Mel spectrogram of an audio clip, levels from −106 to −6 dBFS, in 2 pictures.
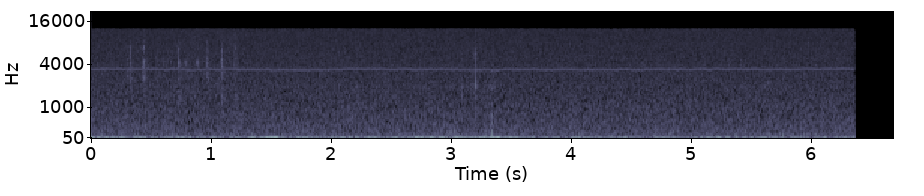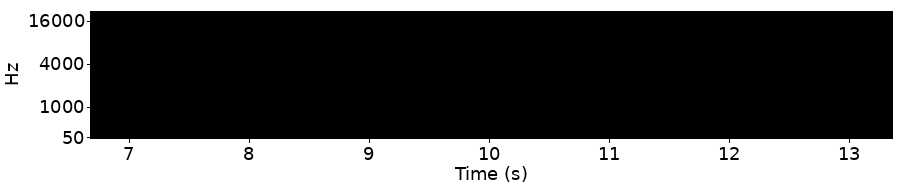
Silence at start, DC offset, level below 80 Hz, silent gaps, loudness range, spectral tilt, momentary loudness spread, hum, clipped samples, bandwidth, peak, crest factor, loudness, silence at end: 0 s; under 0.1%; -60 dBFS; none; 6 LU; -2.5 dB/octave; 2 LU; none; under 0.1%; 13 kHz; -34 dBFS; 18 dB; -60 LUFS; 7 s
